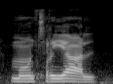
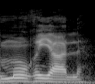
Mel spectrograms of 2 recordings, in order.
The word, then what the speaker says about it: Montréal: C'est en anglais, bien sûr, on le prononce Montréal. Montréal. Mais en français, c'est Montréal. On ne prononce pas le T.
